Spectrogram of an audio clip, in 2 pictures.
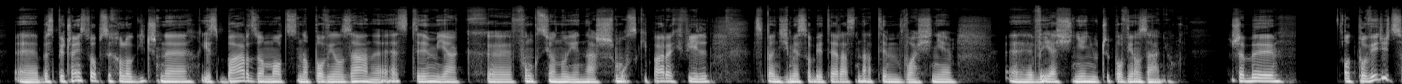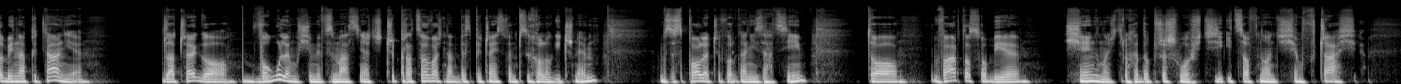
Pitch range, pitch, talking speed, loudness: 120-135 Hz, 125 Hz, 120 wpm, -15 LUFS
